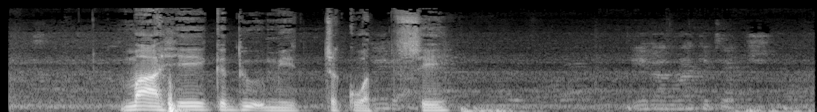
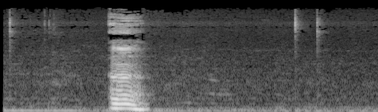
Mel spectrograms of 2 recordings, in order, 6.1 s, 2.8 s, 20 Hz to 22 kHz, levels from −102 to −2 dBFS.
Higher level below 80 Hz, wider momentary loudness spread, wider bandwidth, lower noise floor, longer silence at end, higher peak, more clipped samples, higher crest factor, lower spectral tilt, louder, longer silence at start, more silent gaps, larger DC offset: first, -32 dBFS vs -46 dBFS; about the same, 27 LU vs 26 LU; about the same, 16.5 kHz vs 16.5 kHz; about the same, -47 dBFS vs -46 dBFS; second, 0.05 s vs 0.45 s; about the same, 0 dBFS vs 0 dBFS; neither; about the same, 22 dB vs 24 dB; first, -6.5 dB/octave vs -4 dB/octave; about the same, -19 LUFS vs -19 LUFS; about the same, 0.05 s vs 0.05 s; neither; neither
